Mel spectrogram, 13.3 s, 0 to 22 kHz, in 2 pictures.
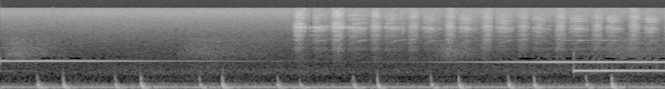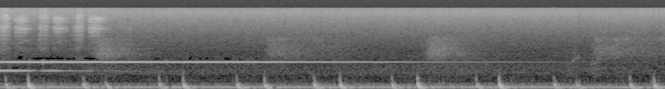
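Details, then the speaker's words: Steady low heartbeat thumps about 77 per minute with faint hum, a skier's heartbeat at extreme altitude on Everest, heart rate and blood pressure still close to normal. "heartbeat and blood pressure are still close to normal i wonder if i can ski at this height"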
